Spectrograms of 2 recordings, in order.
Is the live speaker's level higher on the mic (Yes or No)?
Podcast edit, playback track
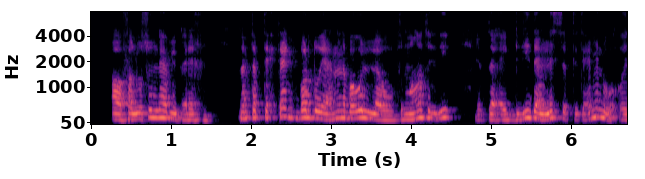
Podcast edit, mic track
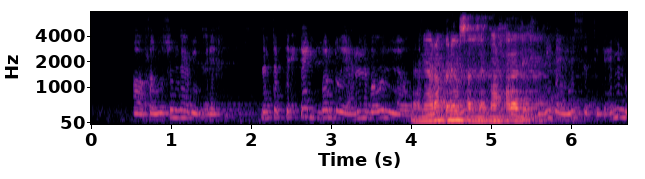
Yes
